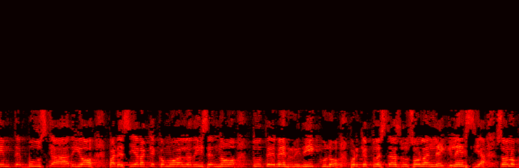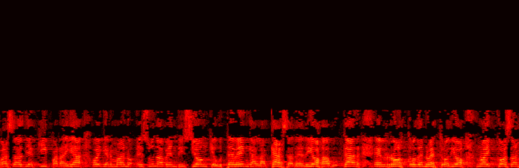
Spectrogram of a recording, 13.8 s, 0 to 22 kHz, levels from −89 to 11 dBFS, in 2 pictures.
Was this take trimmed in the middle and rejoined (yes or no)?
yes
